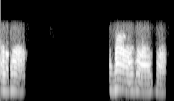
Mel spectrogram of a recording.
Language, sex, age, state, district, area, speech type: Sindhi, female, 45-60, Gujarat, Surat, urban, conversation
